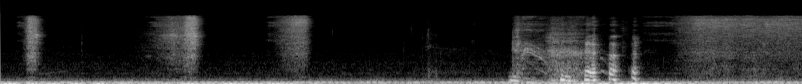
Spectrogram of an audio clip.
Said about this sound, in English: She's trying to clean your electronics. She's trying to use a can of air to blow her nose.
